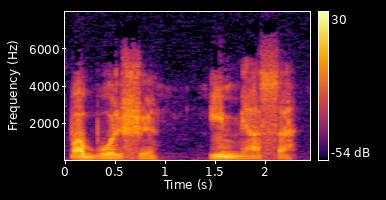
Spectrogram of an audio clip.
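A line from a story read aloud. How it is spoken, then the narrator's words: Hoarse exhale. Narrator (Russian): свисток хрипло выдохнул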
